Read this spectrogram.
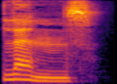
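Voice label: "lens", British English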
